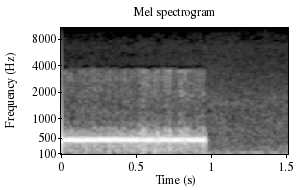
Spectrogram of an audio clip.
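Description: A steady telephone dial tone hums for about a second, then cuts off abruptly, leaving faint background noise, as a phone call that got cut off is redialed. No one speaks.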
